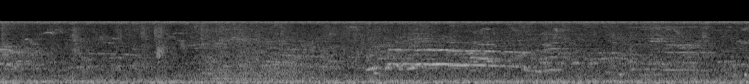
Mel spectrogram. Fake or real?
real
